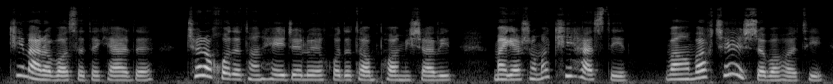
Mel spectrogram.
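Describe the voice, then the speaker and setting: A touchy young chief who flares up and argues back indignantly, read by a woman in an audiobook. Her voice sits fairly high and she barely changes it for him. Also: fairly bright tone. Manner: indignant, defensive.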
